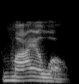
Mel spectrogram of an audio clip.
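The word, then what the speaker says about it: myelo: roots so for example the spinal cord is milo muscle is milo okay but one is spelled m-y-e-l-o one is spelled m-y-l-o bone is osteo nerve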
